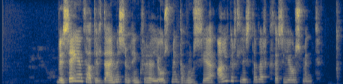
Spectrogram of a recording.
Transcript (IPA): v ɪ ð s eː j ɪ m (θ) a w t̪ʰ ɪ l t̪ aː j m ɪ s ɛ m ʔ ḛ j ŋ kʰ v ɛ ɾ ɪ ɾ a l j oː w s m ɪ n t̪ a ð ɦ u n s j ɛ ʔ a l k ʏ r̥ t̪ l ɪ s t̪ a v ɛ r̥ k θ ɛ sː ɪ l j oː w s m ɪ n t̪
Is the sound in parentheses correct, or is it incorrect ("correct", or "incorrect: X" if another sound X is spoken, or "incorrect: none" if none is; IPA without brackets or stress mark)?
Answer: correct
